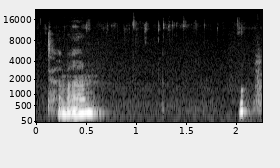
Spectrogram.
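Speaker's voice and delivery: ordinary talk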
